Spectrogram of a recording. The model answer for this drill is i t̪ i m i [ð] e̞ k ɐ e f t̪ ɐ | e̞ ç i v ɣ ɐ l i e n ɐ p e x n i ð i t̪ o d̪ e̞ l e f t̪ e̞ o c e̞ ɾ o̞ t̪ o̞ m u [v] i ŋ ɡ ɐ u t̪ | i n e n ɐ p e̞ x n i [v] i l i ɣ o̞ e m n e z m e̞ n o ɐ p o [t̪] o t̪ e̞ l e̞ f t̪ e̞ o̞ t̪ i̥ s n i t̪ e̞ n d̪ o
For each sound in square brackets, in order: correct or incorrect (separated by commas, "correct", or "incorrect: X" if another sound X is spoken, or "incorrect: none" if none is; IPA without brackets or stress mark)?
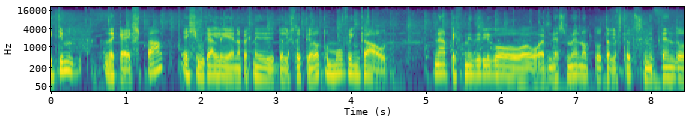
correct, correct, incorrect: ð, correct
